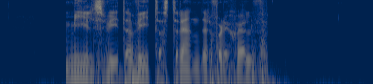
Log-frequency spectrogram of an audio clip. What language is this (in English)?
Swedish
